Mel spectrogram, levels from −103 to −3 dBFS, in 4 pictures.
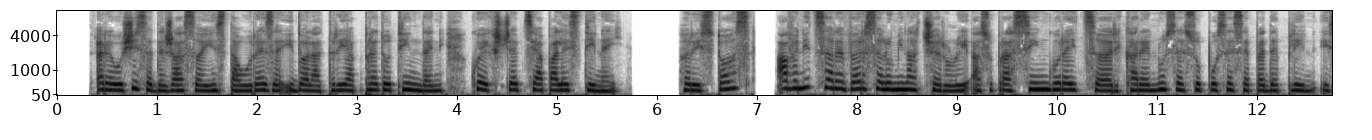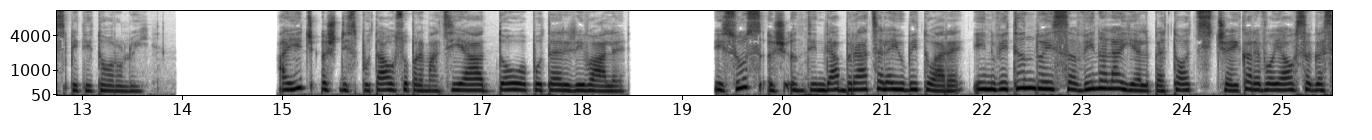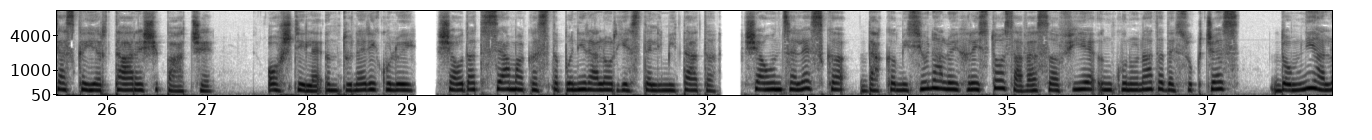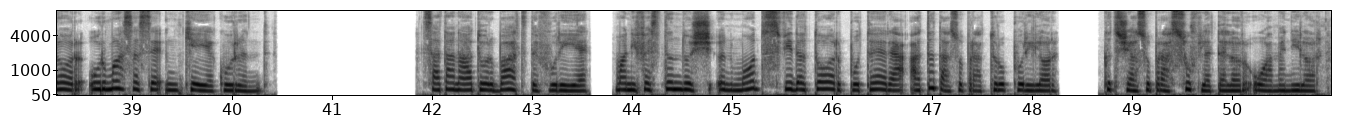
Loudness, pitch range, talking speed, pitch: -12 LUFS, 215-255 Hz, 120 wpm, 235 Hz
